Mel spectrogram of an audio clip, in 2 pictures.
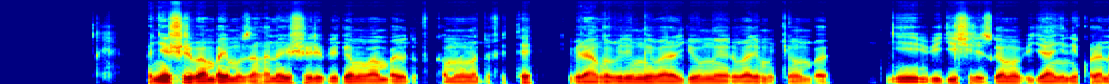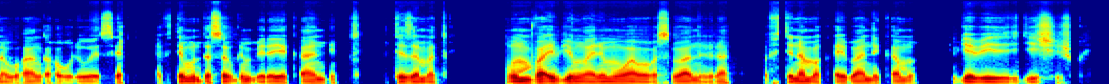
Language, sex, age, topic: Kinyarwanda, male, 25-35, education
